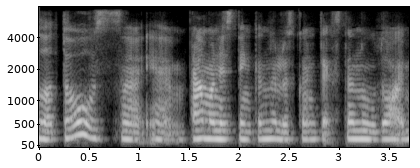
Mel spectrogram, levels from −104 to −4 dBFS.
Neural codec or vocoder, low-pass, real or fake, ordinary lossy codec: none; 7.2 kHz; real; AAC, 32 kbps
